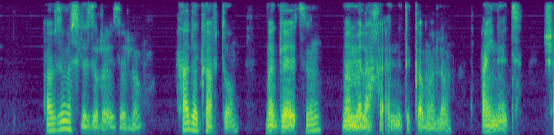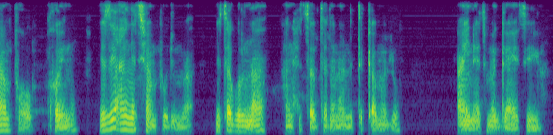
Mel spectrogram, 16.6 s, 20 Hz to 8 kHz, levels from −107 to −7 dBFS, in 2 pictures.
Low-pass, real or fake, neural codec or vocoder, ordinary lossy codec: 7.2 kHz; fake; vocoder, 22.05 kHz, 80 mel bands, HiFi-GAN; Opus, 64 kbps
